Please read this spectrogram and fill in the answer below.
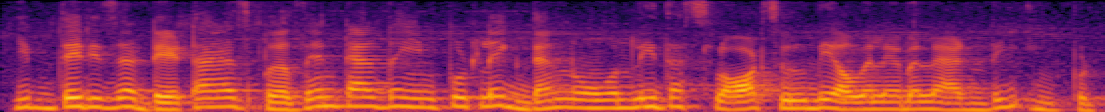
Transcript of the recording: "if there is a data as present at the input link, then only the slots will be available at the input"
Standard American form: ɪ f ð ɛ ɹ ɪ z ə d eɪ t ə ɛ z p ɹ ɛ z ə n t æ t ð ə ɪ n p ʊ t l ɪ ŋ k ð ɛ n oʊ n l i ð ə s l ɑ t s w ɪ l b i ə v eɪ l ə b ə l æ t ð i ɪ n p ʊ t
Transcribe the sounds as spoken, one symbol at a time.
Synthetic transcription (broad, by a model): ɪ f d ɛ ɹ ɪ z ə d eɪ t ə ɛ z p ɹ ɛ z ə n t æ t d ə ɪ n p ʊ t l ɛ k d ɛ n oʊ n l i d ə s l ɑ t s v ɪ l b i ə v eɪ l ə b ə l æ t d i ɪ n p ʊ t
